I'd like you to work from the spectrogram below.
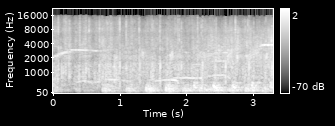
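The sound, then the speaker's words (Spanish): A crowd applauds steadily, a dense, loud wash of clapping that holds for a few seconds, with scattered shouts and whistles rising above it. “No me aplauda.”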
